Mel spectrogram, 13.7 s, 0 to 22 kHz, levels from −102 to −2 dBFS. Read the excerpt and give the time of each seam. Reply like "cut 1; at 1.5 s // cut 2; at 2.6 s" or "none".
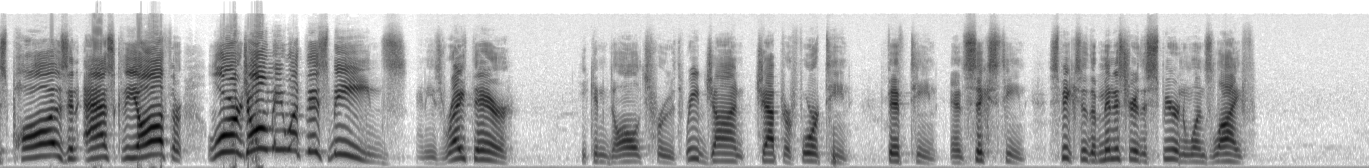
cut 1; at 2.4 s // cut 2; at 4.2 s // cut 3; at 5.6 s // cut 4; at 6.1 s // cut 5; at 7.5 s // cut 6; at 9.4 s // cut 7; at 11.8 s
